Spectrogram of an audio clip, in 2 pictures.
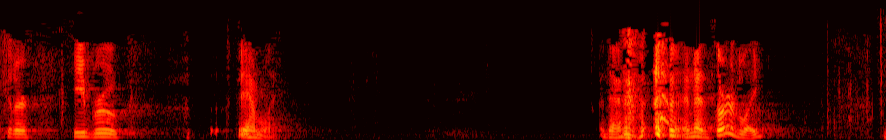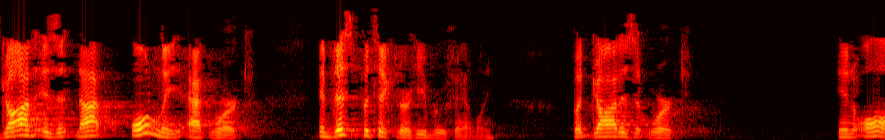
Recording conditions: large echoing room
